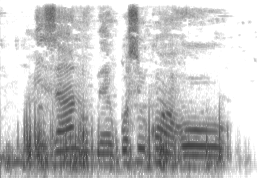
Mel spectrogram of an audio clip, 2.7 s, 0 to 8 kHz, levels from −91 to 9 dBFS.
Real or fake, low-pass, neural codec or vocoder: real; 7.2 kHz; none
